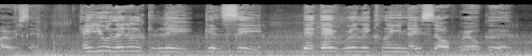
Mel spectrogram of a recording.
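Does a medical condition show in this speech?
Yes: ALS.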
